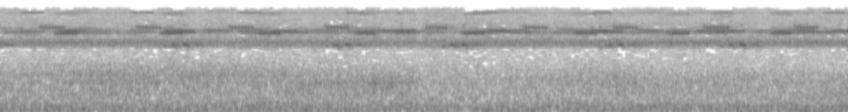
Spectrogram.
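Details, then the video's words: Midwestern crickets on a warm, humid summer night, among other nocturnal sounds, give high pulsed chirps nearly twice a second within an unbroken shrill chorus. "Night Time Cricket Sounds"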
